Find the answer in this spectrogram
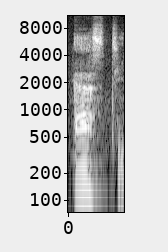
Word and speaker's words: asked: Asked you. I asked him. Asked you. Asked me. He asked me. Como si fuera A-S-T. Asked. Asked.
